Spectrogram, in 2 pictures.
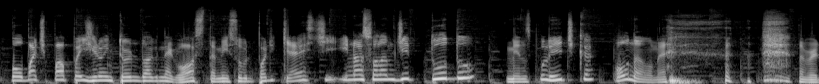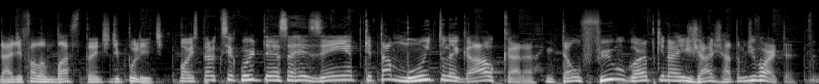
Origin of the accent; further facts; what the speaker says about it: Cuiabá, Mato Grosso, Brazil; eu sou mato crossense, né, cara? Eu sou cuiabano mesmo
